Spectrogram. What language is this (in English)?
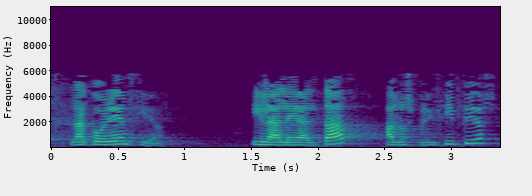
Spanish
